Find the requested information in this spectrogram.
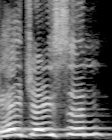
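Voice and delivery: high, slow, welcoming mom voice; friend's mom greeting. Retold or imitated. Friends' mom greets the boy at the door, high and slow. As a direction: greet him like a mom glad to see him.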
